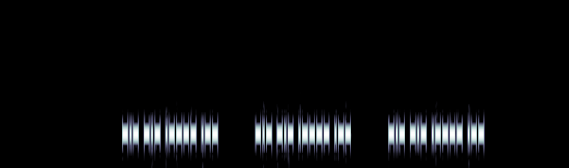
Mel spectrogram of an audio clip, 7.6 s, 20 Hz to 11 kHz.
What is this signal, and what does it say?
Morse code, heard as a keyed tone, about 46 wpm, 700 Hz. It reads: KK1W KK1W KK1W
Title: USA Call Signs - 4 Characters - Repeated 3x - 50wpm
